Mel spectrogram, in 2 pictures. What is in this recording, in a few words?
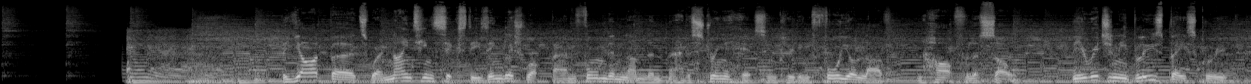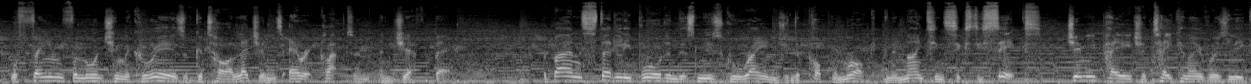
Documentary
